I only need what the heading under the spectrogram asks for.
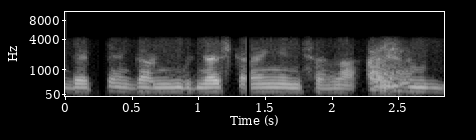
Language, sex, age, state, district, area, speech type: Urdu, male, 30-45, Uttar Pradesh, Lucknow, urban, conversation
